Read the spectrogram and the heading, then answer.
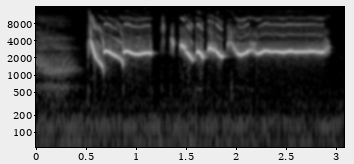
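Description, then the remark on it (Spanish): A whistle is blown, loud and shrill: a swooping first blast, a few quick warbling toots, then one long steady tone before it stops. “te presto mi silbato, pero lo cuidas mucho.”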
